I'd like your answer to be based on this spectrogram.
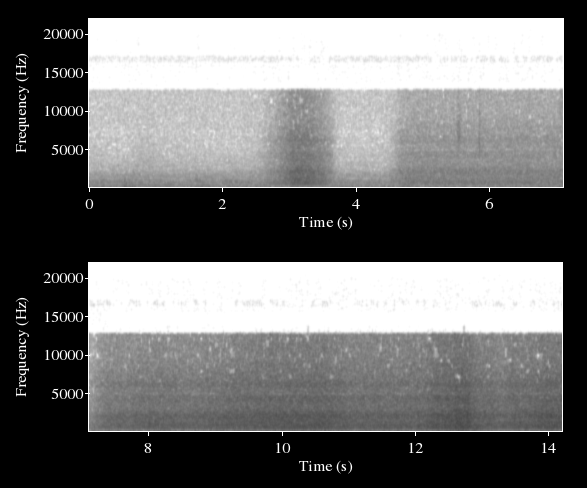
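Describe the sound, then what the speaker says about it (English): Heavy rain pours steadily over an outdoor stadium in Kisii, a dense broadband hiss that swells louder midway through and stays close and continuous with no talking. "it is pouring here like never before"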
